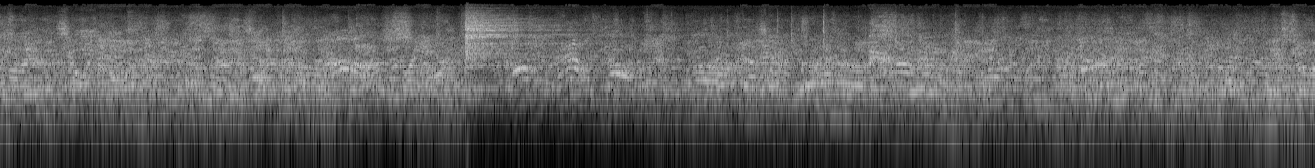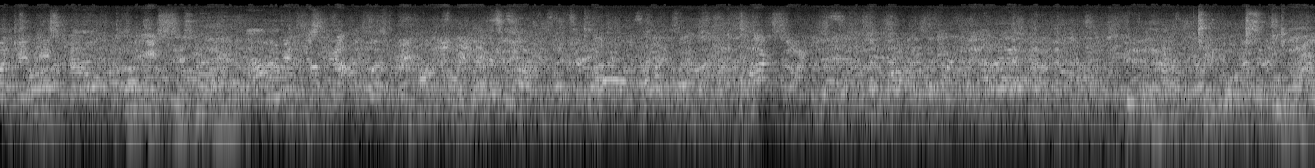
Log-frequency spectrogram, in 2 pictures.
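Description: A live band plays loud, distorted music.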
